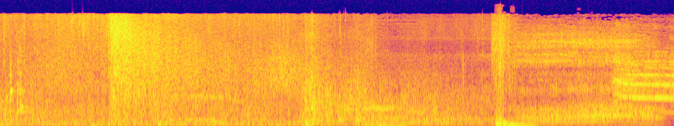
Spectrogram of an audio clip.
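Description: Horror film trailer sound design: a dense noisy bed struck by three heavy booming hits, the loudest about two-thirds of the way in, then held tones gliding slowly downward near the end.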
